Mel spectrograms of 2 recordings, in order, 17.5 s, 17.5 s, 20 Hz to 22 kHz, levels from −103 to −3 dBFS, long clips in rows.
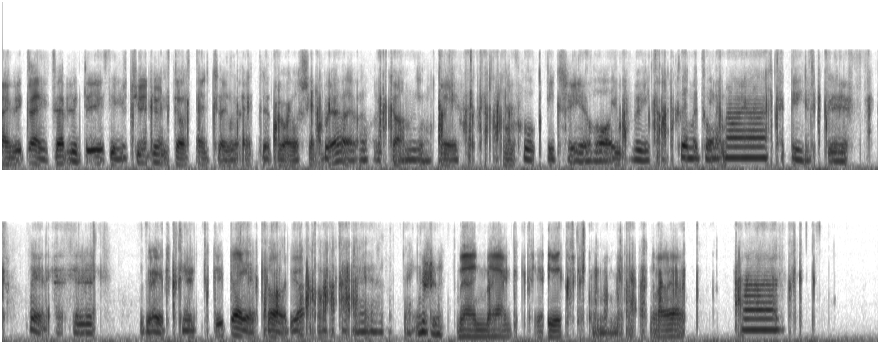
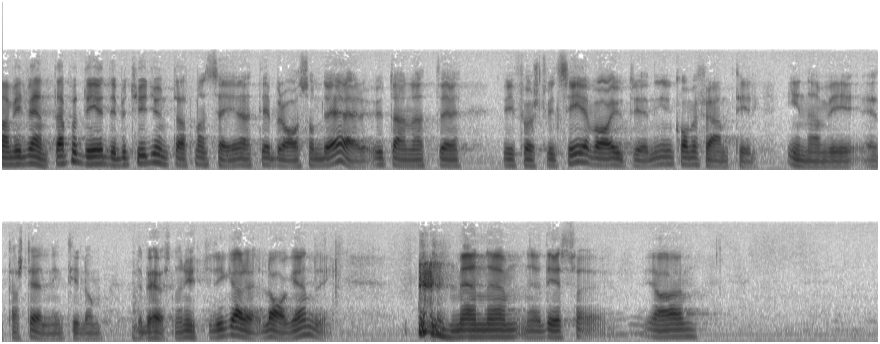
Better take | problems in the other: second | noise reduction (neural diffusion model UNIVERSE++)

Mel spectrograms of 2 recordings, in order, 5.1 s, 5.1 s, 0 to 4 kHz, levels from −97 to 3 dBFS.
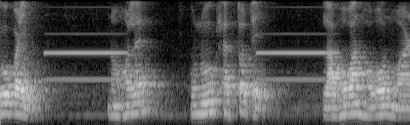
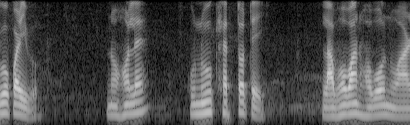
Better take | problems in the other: second | background sound (Wind instrument, woodwind instrument); 14 dB below the speech // room echo; dies away in 0.7 s

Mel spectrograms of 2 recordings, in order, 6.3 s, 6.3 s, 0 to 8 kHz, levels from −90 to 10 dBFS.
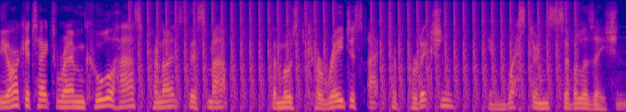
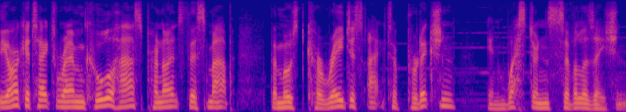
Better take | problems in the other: second | background sound (Gunshot, gunfire); 11 dB below the speech

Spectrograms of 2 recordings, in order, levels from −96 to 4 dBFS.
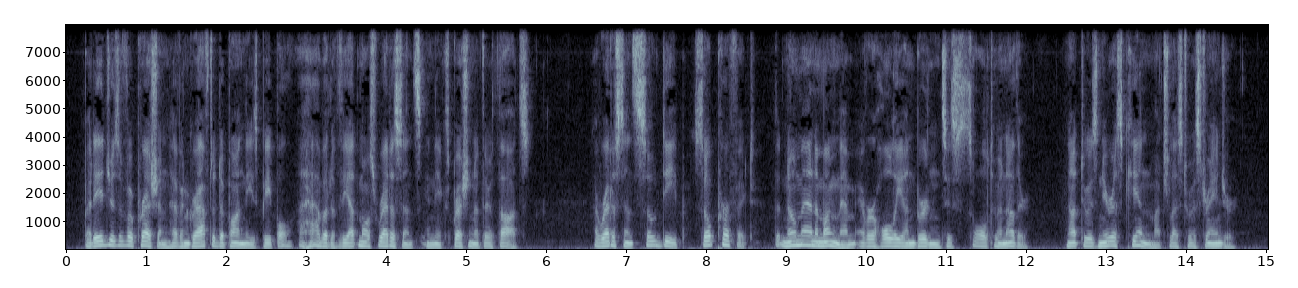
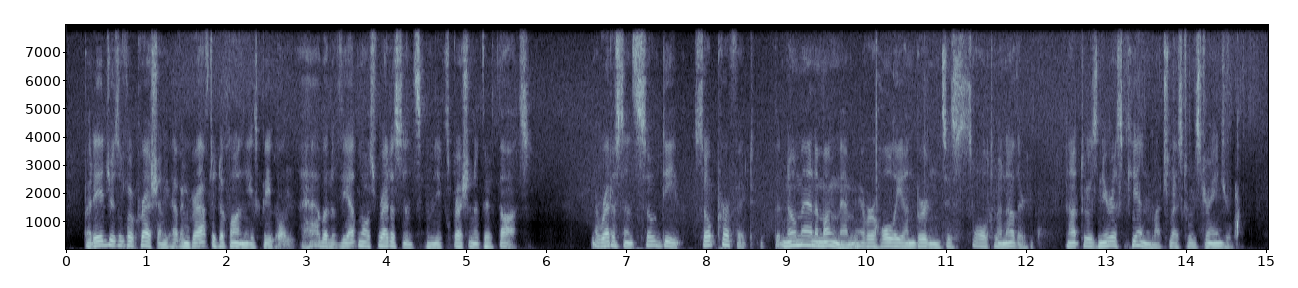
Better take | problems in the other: first | noise reduction (neural mask model Resemble Enhance denoiser)

